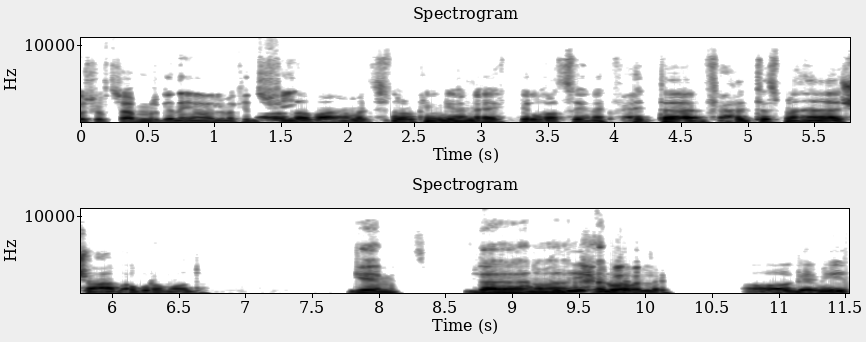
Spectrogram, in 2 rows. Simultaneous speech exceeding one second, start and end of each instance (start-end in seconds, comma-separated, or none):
8.8-10.1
